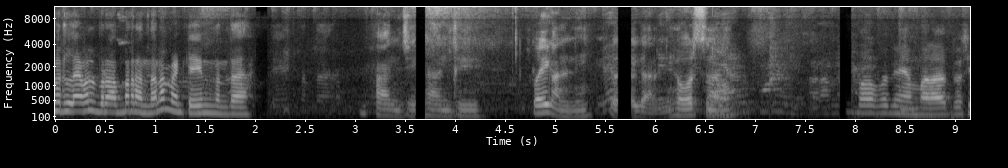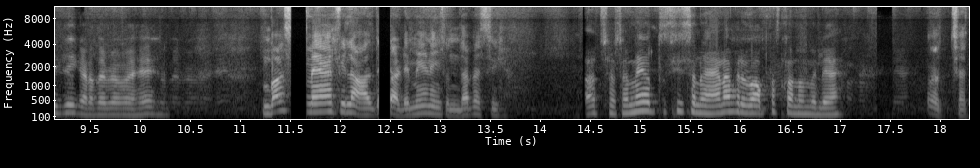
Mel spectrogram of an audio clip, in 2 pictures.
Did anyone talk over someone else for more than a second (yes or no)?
no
